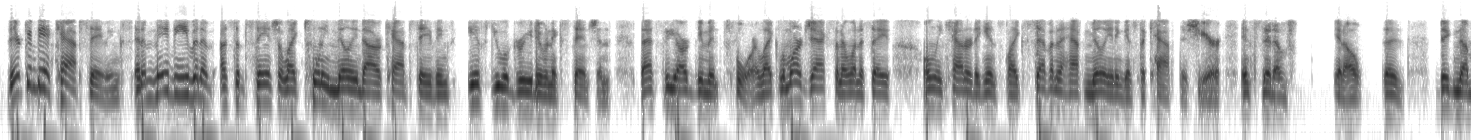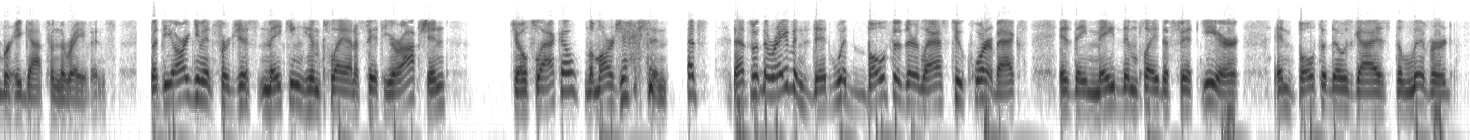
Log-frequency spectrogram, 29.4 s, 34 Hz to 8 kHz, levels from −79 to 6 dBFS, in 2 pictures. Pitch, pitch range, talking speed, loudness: 125 Hz, 110-150 Hz, 215 wpm, -18 LUFS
